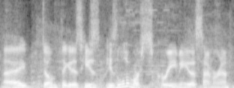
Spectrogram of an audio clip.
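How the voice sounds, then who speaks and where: A man's voice: a little high, very animated, fast. A man giving casual gaming commentary in a dry, explanatory way. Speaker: let's play co-host. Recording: voice over loud game music. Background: game music and sound effects.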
